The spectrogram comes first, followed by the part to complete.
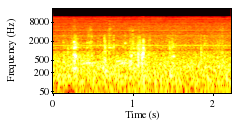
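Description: Faint footsteps on dry, stony ground: a few light, irregular clicks.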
